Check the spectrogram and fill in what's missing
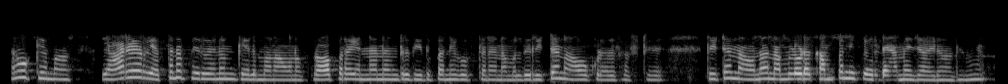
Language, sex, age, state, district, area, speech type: Tamil, female, 18-30, Tamil Nadu, Vellore, urban, conversation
